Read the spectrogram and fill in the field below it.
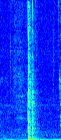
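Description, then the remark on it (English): A single sharp clack of a computer keyboard key, fairly quiet, rising briefly over a steady low electrical hum with no voices. “Oh, the keyboard?”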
